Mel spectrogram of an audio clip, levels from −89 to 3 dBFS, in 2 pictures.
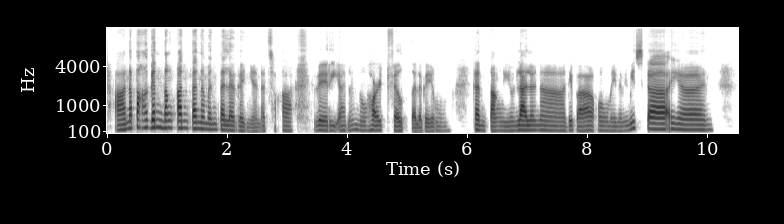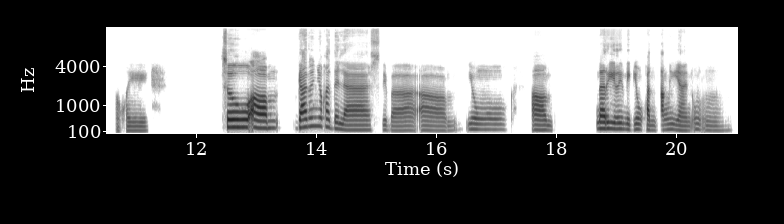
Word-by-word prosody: Ah, 175 +1 +4
napaka-gandang 245 0 +3
kanta 235 -2 +5
naman 195 -3 -3
talaga 160 -4 -1
niyan 130 -1 -11
at 155 - -10
saka, 150 -2 -8 0.4
very 155 -1 -3
ano 155 +1 -8
'no 160 -4 -9
heartfelt 160 -2 -3
talaga 125 +2 -5
'yong 145 +1 -11 0.4
kantang 150 -3 -1
'yon 150 +1 -8
lalo 165 0 +4
na 155 -2 -4
'di 160 - -4
ba, 150 +2 0
kung 150 -1 -7
may 145 - -8
na-mi-miss 160 +11 -7
ka, 195 -1 +6
ayan, 175 -2 -1 0.6
okay. 145 0 -10 1.2
So, 260 0 +8
um, 235 -1 +6 0.3
gaano 270 +3 +4
niyo 295 -1 -5
kadalas, 170 -8 -3
di 170 - -12
ba, 150 0 -7
um, 150 0 -7 0.2
'yong 190 -1 -5 0.9
um, 170 -1 +1 0.8
naririnig 205 -3 +2
'yong 190 -1 -3
kantang 165 +1 -2
'yan? 155 -4 -5
Mm. 155 -5 -14
165 Hz, 115 wpm, -21 LUFS, 150-200 Hz, 1.2 s, So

